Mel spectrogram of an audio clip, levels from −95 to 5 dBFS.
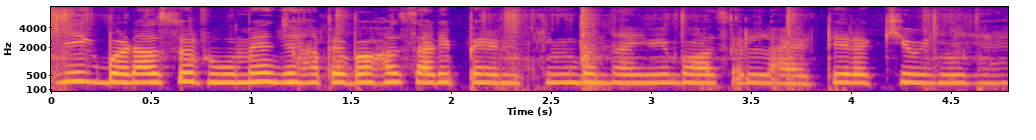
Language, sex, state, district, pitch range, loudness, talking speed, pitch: Hindi, female, Haryana, Jhajjar, 260-275 Hz, -17 LUFS, 250 wpm, 270 Hz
